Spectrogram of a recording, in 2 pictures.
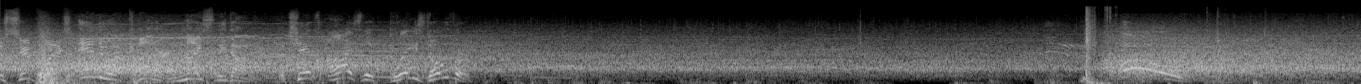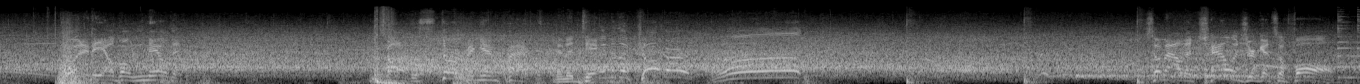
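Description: A large crowd cheers and roars throughout in a big arena.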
